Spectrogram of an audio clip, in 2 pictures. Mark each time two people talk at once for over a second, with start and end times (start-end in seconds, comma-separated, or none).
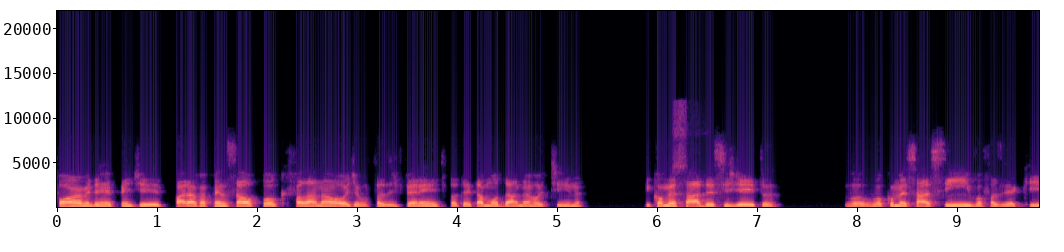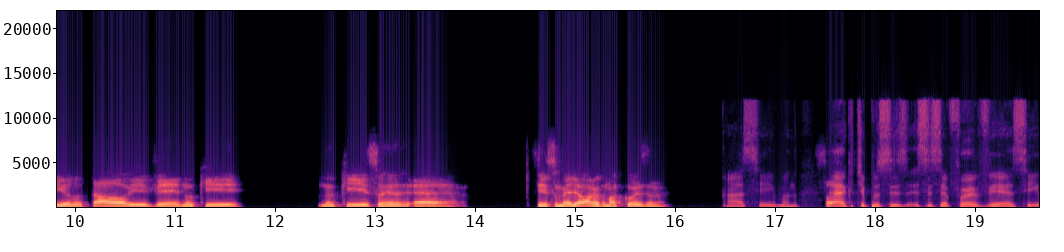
none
